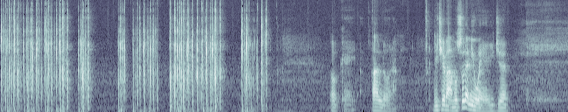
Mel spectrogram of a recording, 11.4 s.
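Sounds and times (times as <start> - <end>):
typing on a computer keyboard while writing something: 0.0 - 5.4
speech: 7.4 - 8.0, 8.7 - 10.2.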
